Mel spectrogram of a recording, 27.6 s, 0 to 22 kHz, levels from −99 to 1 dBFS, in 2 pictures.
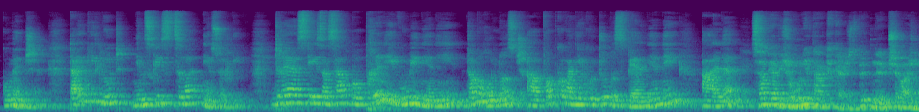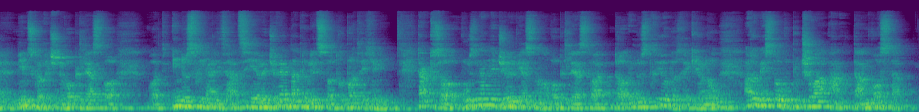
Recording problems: off-mic speech; far
room echo; noticeable; dies away in 1 s

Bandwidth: 15 kHz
